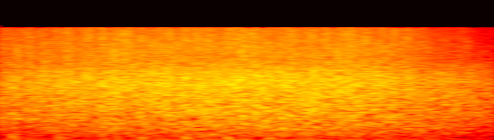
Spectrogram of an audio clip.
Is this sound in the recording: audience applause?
yes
